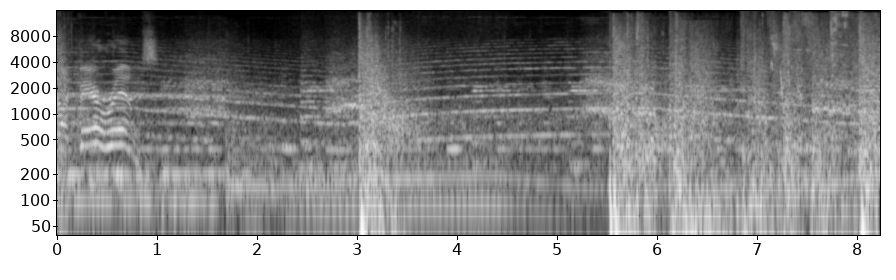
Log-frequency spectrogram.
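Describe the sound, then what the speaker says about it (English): Video game gunfire in rapid bursts, sharp repeated shots at the start and again near the end, over an engine and siren-like drone, with people talking throughout. "You fired so many bullets."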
